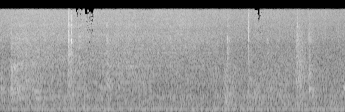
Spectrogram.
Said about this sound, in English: It's an early Thursday morning at Winter Park. Players and coaches gearing up for a big game. And in the kitchen, there's plenty of activity.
